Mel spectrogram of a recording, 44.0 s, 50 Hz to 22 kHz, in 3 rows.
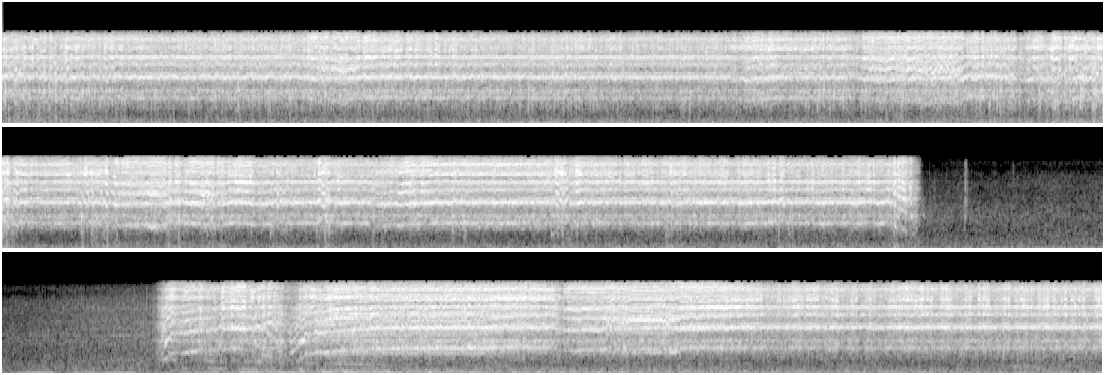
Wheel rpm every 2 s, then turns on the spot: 230, 230, 230, 230, 230, 230, 220, 230, 220, 230, 230, 230, 230, 80, 0, 50, 170, 210, 220, 230, 230, 230.
26-28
